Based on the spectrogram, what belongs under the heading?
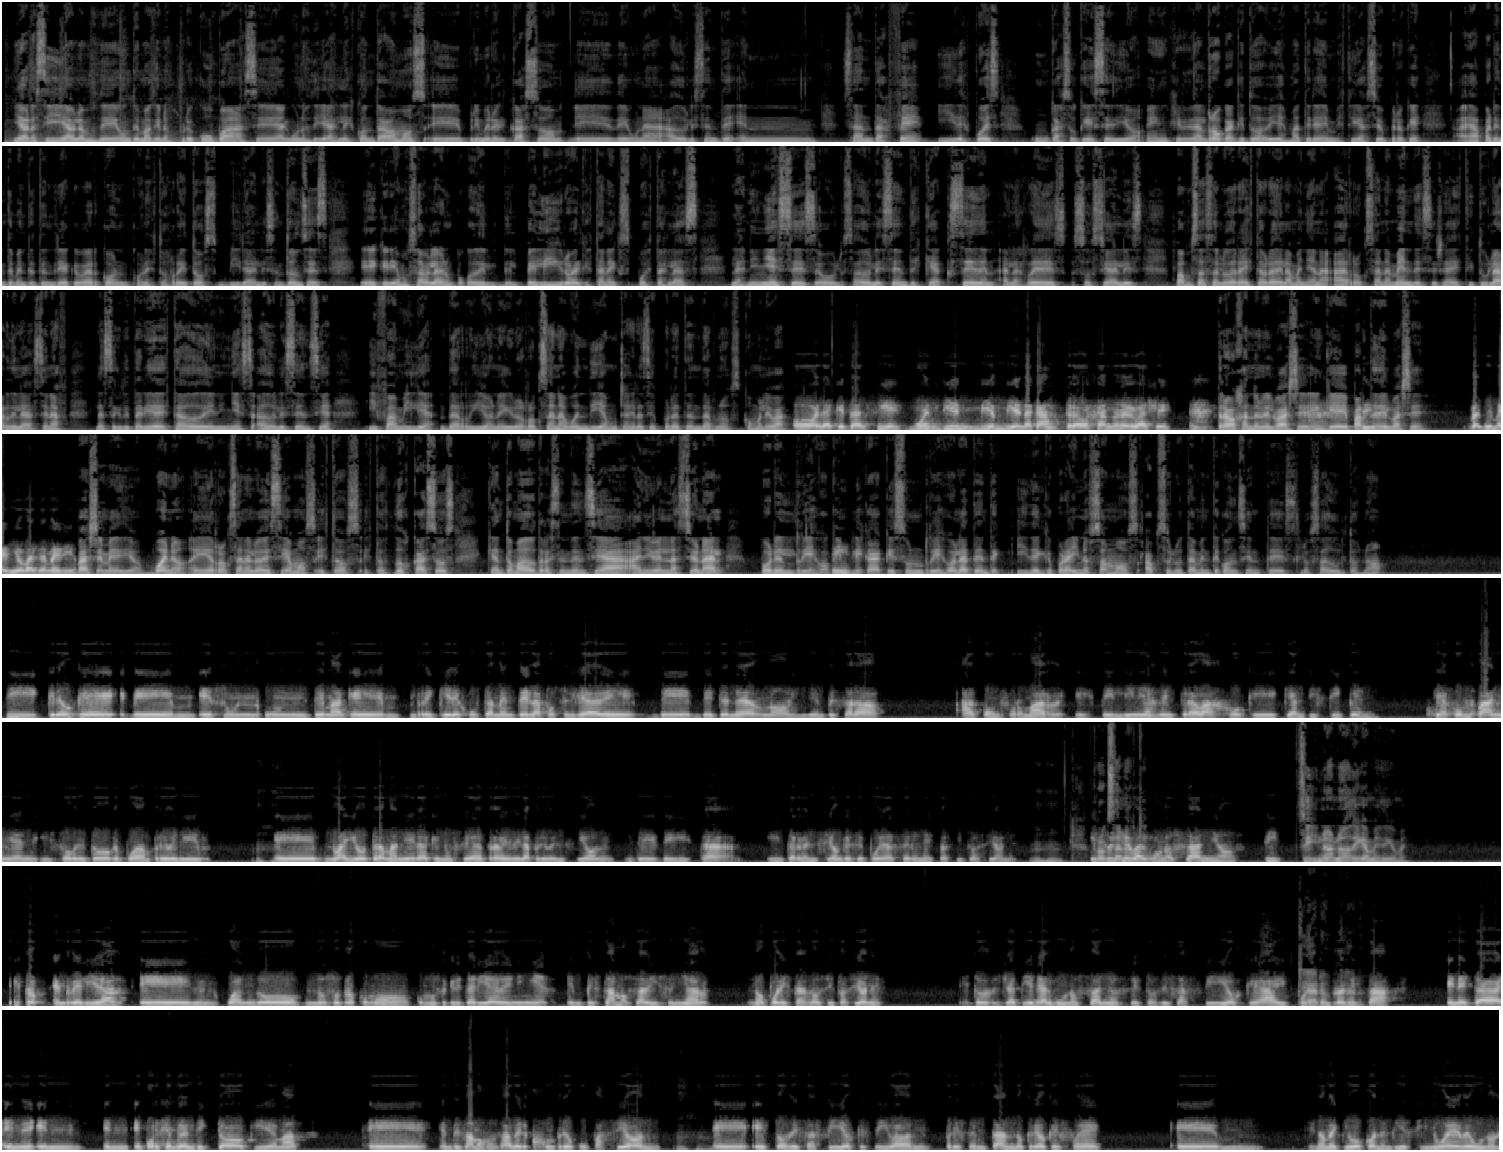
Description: Roxana Méndez, titular de la Secretaria de Niñez y familia de Río Negro, habló con RÍO NEGRO RADIO y anunció líneas de acción que implementarán en educación digital.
